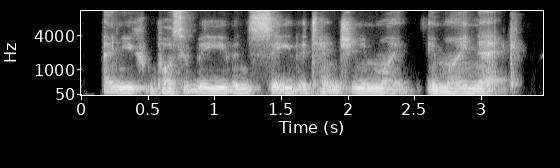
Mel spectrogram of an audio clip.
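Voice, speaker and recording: A raspy, put-on character voice from a man, medium in pitch, fairly quick and fairly even in intonation. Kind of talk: instructional voice demonstration.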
